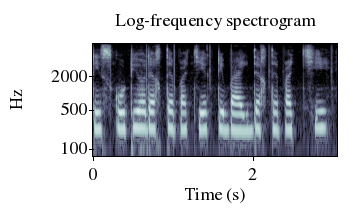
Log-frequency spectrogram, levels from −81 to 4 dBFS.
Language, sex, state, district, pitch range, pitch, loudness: Bengali, female, Assam, Hailakandi, 225-240 Hz, 230 Hz, -15 LUFS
